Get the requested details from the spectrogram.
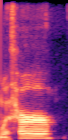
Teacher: I have to move from the th tongue position with with my tongue between my teeth the air flowing to the her position where my tongue is back in my mouth my throat is open for the air to flow so if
